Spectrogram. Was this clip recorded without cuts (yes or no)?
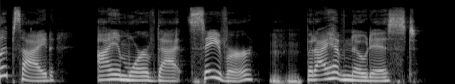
yes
